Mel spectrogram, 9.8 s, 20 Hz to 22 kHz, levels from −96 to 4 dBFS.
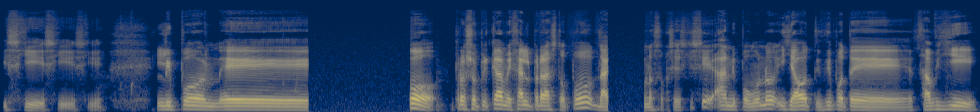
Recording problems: audio cutting out; at 3 s for 1 s and at 6 s

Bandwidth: 15 kHz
